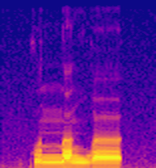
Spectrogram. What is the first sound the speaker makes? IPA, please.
kʷ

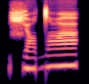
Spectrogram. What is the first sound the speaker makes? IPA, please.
ɕ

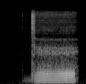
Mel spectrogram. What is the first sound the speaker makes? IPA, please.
d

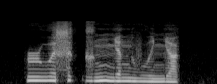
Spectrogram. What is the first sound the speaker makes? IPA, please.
ɹ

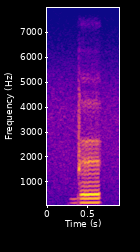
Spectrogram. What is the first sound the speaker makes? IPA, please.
b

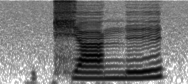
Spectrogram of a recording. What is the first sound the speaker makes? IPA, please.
t͡ɕ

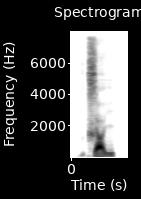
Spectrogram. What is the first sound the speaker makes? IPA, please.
t͡ɕ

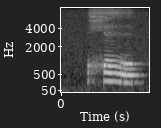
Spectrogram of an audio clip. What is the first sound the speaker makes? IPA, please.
χ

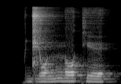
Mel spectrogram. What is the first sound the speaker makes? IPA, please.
d͡ʑ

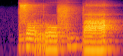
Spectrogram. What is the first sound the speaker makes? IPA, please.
zˤ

